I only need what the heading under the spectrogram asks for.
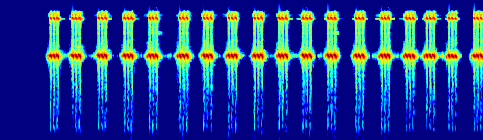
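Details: After half a second of silence, a cricket starts a rapid, even series of piercing high chirps, around four each second, from a recording meant to scare off rats.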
